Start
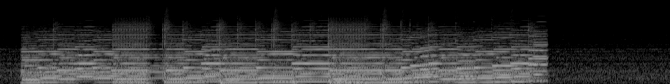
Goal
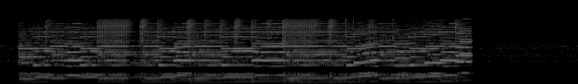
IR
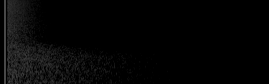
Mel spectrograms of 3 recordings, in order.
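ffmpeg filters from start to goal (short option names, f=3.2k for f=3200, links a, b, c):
-filter_complex "[0:a]aresample=16000,aresample=44100,asplit=2[a][b];[b]acompressor=threshold=-39dB:ratio=6,volume=-3dB[c];[a][c]amix=inputs=2:normalize=0,asetrate=51156,aresample=44100,asuperstop=centerf=690:order=20:qfactor=2,aderivative,volume=1dB"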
